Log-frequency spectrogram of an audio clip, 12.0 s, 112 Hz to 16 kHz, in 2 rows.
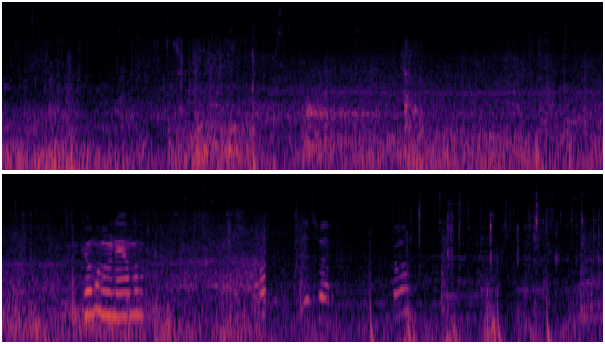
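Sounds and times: rumbling rustling camera movement: 0.0s - 8.9s.

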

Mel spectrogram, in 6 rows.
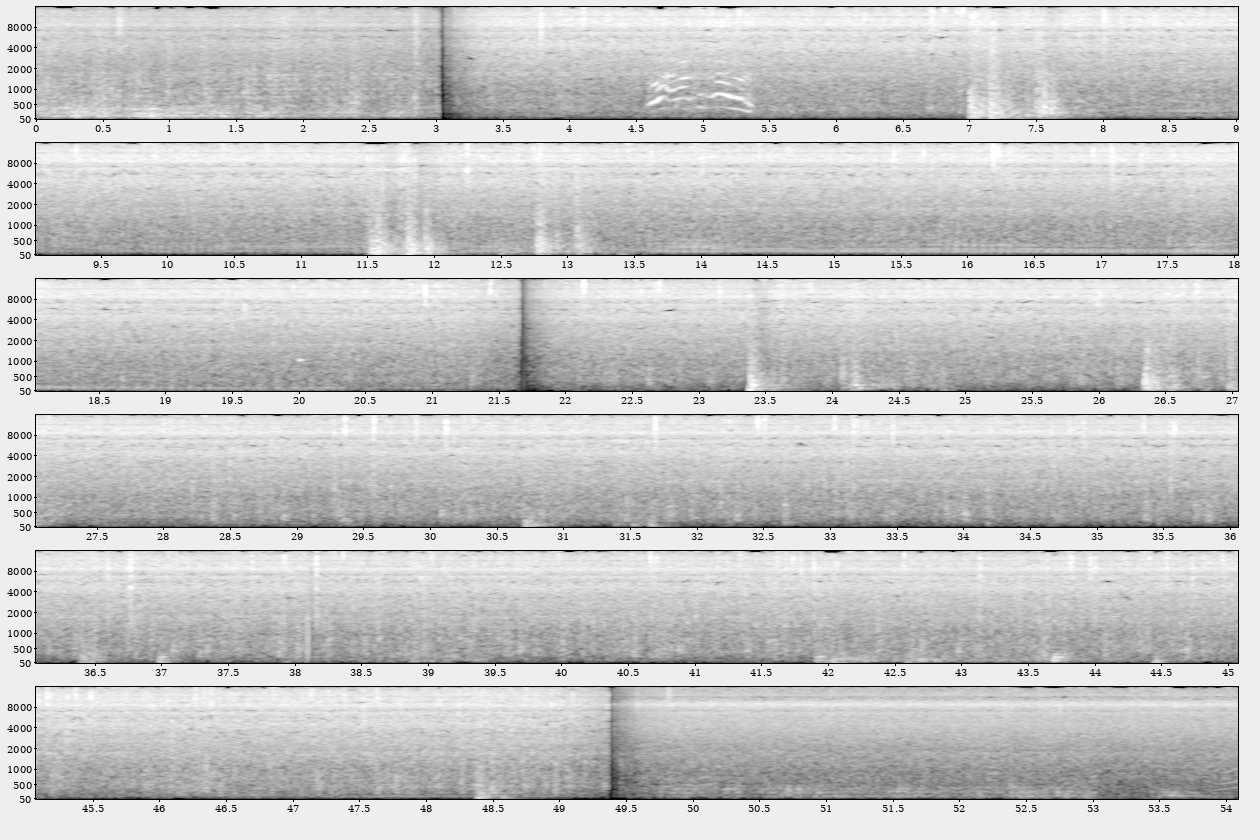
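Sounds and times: rain falling: 0.0s - 54.0s
heavy thuds of fruit bunches: 7.0s - 7.9s, 11.5s - 13.5s, 23.4s - 25.0s, 26.3s - 27.2s, 30.7s - 31.9s, 36.4s - 37.4s, 48.4s - 48.8s.

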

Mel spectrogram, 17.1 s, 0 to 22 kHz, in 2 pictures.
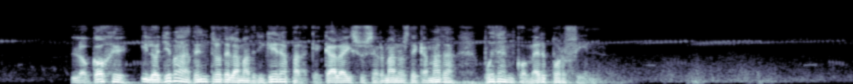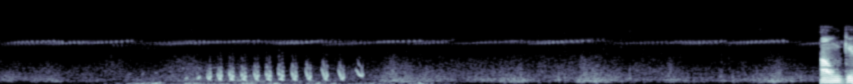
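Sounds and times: fox chattering call: 10.4s - 12.2s.

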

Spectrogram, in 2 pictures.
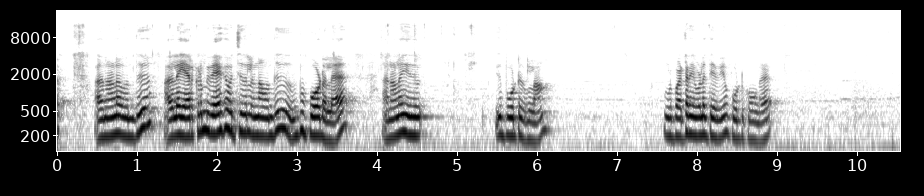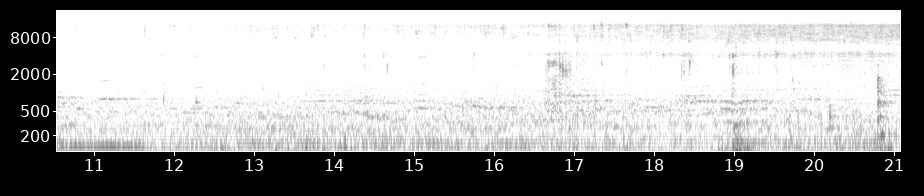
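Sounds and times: butter sizzling in frying pan: 11.6s - 21.0s.

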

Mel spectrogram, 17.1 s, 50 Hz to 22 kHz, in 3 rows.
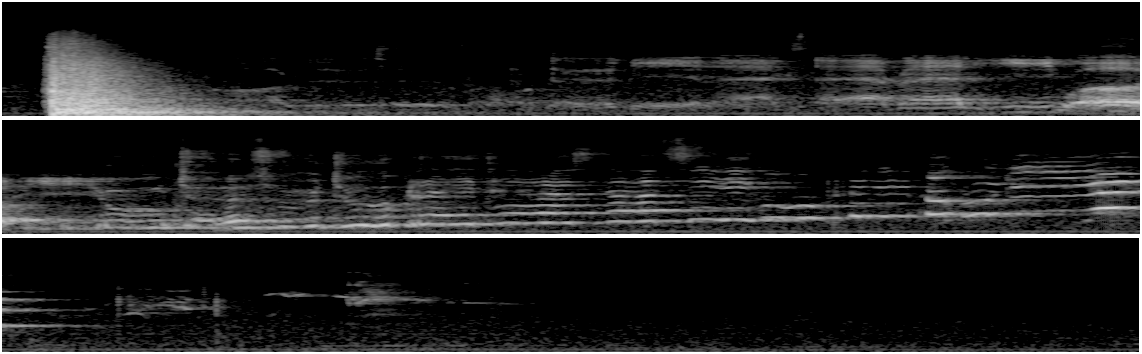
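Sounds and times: faint vocal sounds: 1.1s - 13.4s.

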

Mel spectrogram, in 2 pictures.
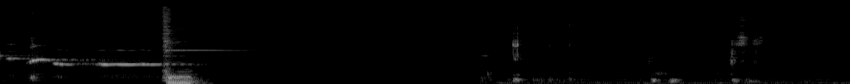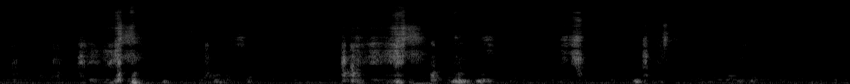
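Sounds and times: knife cutting carrot on board: 11.9s - 13.5s.

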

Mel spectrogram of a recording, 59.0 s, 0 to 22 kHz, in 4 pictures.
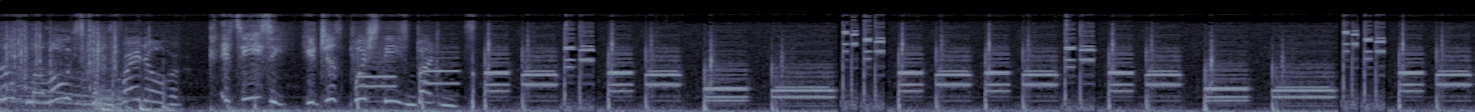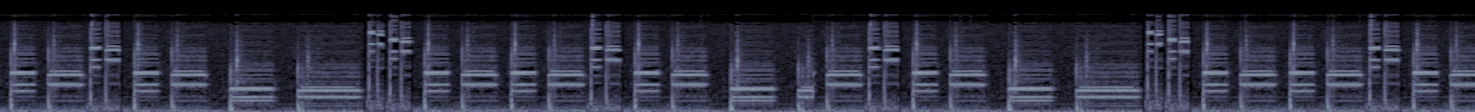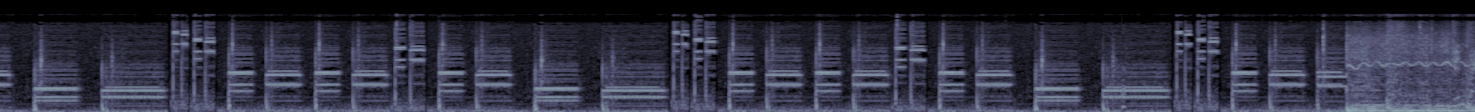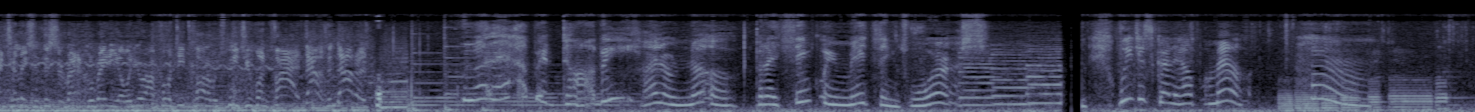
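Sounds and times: electronic beeping tones: 3.6s - 43.0s.

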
